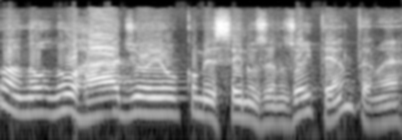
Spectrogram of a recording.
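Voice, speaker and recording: Background noise is clearly present as a man talks at an even, middling speed, his intonation full of movement. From southwestern Paraná, Brazil (Capanema). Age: 60s. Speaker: radio and TV broadcaster. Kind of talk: interview.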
